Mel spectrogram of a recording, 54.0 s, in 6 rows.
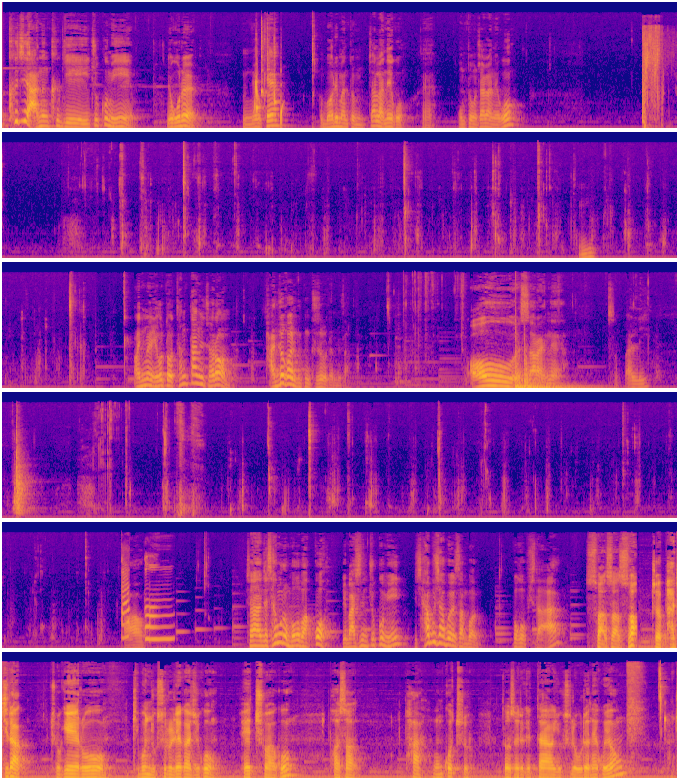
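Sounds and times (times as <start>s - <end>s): mouth chewing with squelches: 9.8s - 19.8s, 21.1s - 21.5s, 22.6s - 24.2s, 28.2s - 37.7s, 53.8s - 54.0s
faint low hum: 24.6s - 39.0s
short mouth clicks: 53.8s - 54.0s.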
